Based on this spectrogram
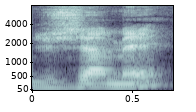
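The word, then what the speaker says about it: jamais: And it's always valid for the J. It doesn't matter what vowel is after the J like in jame which means never. You always get the same sound.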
